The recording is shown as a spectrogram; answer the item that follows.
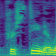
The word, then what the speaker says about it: Pristina: I mean, I read English maps and such, and it says Pristina with an S. I understand the pronunciation in this country is Pristina. But then I see, for example, in publications, that people write SH.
